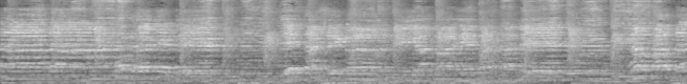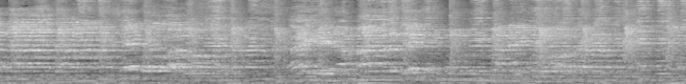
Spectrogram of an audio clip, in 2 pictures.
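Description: A woman and a man singing a gospel hymn in Portuguese together, accompanied by a piano accordion playing steady held chords.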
